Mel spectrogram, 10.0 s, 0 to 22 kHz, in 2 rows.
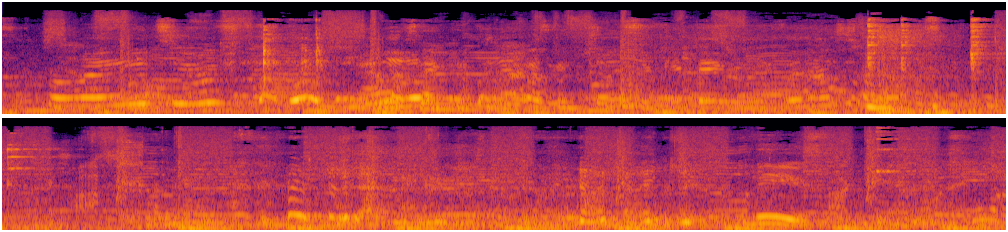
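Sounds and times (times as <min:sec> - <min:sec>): indistinct conversation: 0:00.0 - 0:10.0.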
